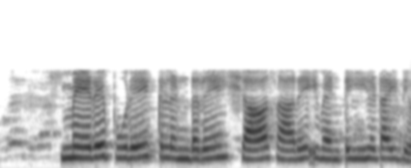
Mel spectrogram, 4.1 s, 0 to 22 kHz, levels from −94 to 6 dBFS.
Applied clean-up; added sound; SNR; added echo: none; none; none; none.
